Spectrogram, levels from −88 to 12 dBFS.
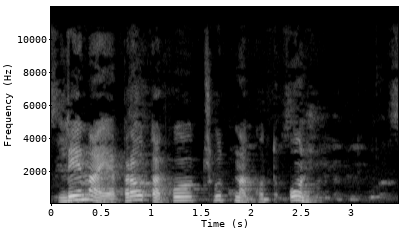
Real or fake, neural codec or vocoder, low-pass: fake; vocoder, 24 kHz, 100 mel bands, Vocos; 10.8 kHz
